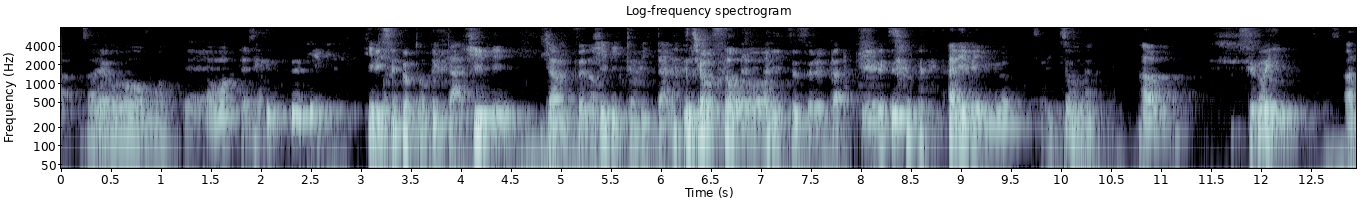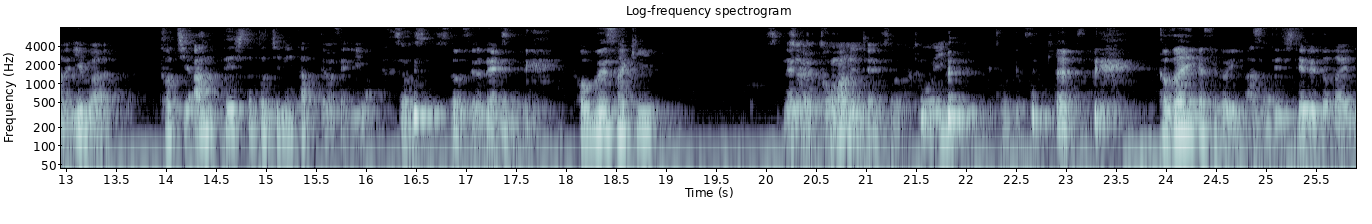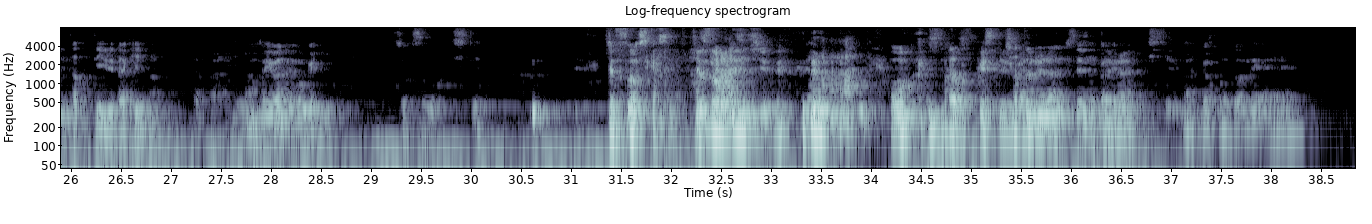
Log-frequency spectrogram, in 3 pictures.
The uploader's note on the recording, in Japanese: 今回はいつもと違う環境での収録なので、少しばかりエコー味があります。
